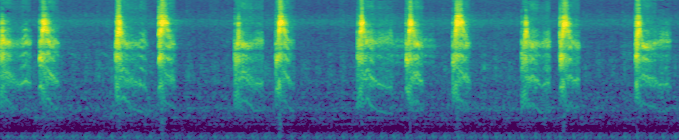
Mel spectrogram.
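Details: Long-tailed shrike singing as a lure to draw replies from other shrikes: rough, rasping broadband notes, often in pairs, repeated roughly every half second to second, with a faint low hum beneath.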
